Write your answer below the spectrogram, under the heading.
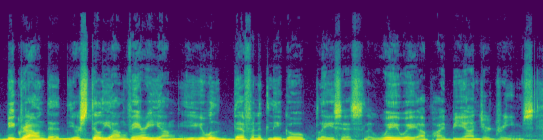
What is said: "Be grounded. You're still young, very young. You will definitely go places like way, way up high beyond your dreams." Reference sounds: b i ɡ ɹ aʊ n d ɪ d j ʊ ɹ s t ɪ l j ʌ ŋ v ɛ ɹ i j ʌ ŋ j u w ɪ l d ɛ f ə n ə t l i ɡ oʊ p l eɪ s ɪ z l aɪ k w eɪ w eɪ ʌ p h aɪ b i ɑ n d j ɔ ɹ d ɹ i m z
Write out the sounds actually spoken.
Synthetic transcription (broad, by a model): b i ɡ ɹ aʊ n d ɪ d j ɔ ɹ s t ɪ l j ʌ ŋ v ɛ ɹ i j ʌ ŋ j u w ɪ l d ɛ f ə n ə t l i ɡ oʊ p l eɪ s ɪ s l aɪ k w eɪ w eɪ ʌ p h aɪ b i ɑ n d j ɔ ɹ d ɹ i m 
